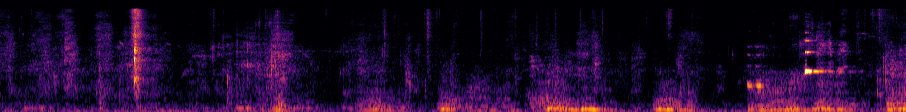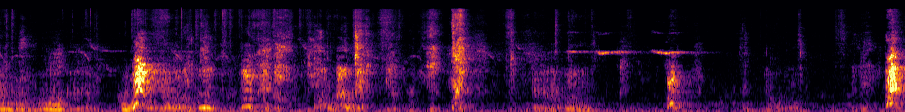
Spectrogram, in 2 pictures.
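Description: A pack of small dogs, Brussels Griffons among them, play-fighting, with growls and a few sharp barks, the loudest about ten seconds in and at the end.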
